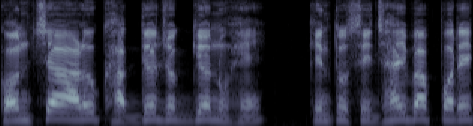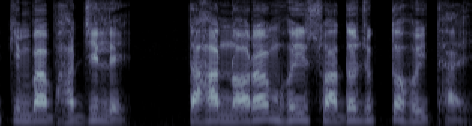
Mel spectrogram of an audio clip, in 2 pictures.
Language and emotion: Odia, neutral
